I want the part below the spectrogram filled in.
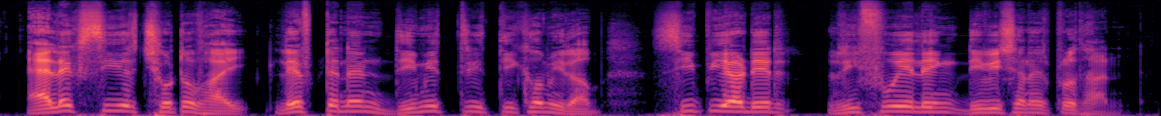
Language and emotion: Bengali, neutral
